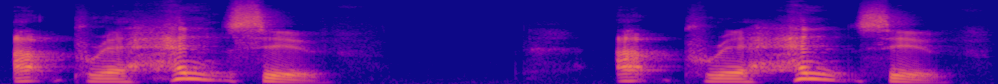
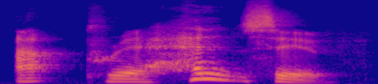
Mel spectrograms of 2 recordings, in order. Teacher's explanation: Note the stress on the hen.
